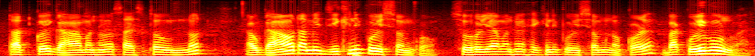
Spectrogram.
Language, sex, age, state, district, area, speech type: Assamese, male, 45-60, Assam, Majuli, urban, spontaneous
